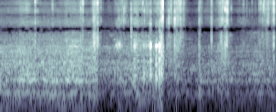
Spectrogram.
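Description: Sticky beaded slime being squeezed and pulled by hand, giving a run of sharp crackling clicks and pops that start about a second and a half in.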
